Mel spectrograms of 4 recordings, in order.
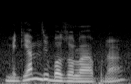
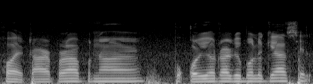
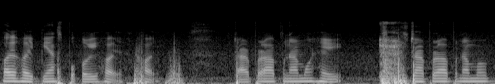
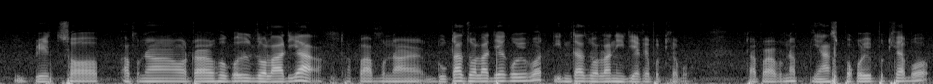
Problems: none marked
